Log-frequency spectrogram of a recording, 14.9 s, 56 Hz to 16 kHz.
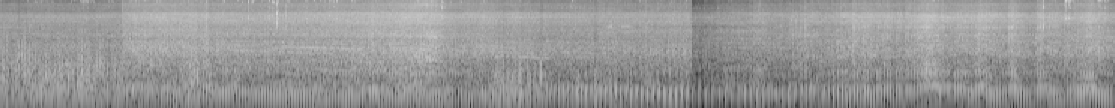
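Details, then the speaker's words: Suzuki Raider 150 Fi on test ride after greasing rear caliper pins and dust boot to cure noise since pad change: steady single-cylinder engine and road rush, no squeal or scrape when braking; rear brake now quiet. "So ayun na nga mga tol, wala na tayong narinig na kakaibang tunog kaya effective naman yung ginawa natin."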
